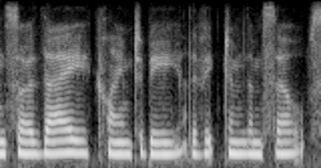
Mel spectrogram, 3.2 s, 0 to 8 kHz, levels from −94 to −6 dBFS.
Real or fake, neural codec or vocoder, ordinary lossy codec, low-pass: real; none; Opus, 16 kbps; 7.2 kHz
